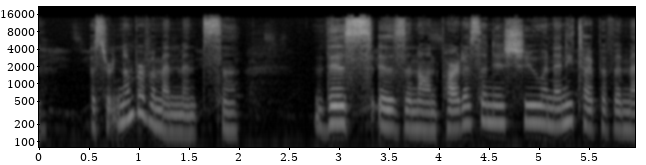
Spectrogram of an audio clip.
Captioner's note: speaking French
